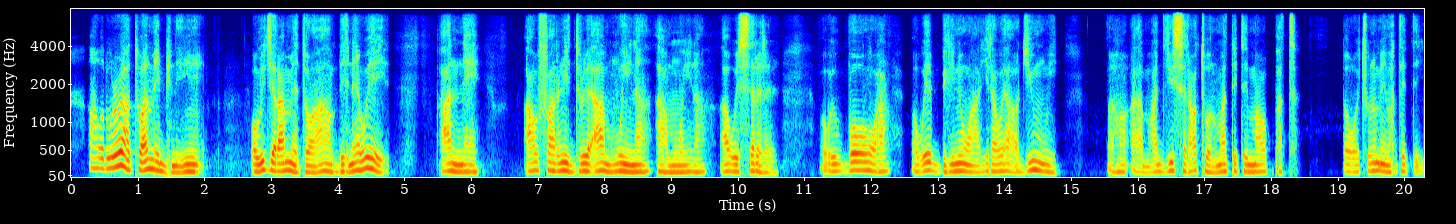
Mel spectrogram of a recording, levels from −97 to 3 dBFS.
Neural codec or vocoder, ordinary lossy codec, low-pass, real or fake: codec, 16 kHz in and 24 kHz out, 0.6 kbps, FocalCodec, streaming, 4096 codes; none; 7.2 kHz; fake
